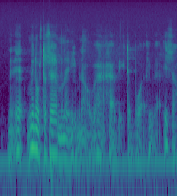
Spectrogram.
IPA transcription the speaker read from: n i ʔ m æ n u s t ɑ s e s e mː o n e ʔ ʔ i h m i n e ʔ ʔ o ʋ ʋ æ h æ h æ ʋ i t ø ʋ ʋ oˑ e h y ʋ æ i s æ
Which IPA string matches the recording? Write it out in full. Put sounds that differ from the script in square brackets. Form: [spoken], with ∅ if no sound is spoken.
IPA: n i ʔ m [i] n u s t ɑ s e s e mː o n e ʔ ʔ i h m i n e ʔ ʔ o ʋ ʋ æ h æ h æ ʋ i t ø ʋ ʋ oˑ e h y ʋ æ i s æ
